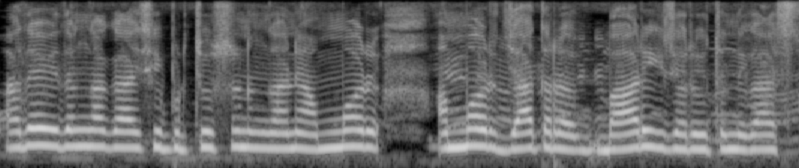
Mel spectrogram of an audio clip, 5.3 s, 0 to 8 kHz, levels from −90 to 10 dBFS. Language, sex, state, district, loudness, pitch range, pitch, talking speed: Telugu, male, Andhra Pradesh, Annamaya, -14 LUFS, 230-260 Hz, 245 Hz, 125 wpm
